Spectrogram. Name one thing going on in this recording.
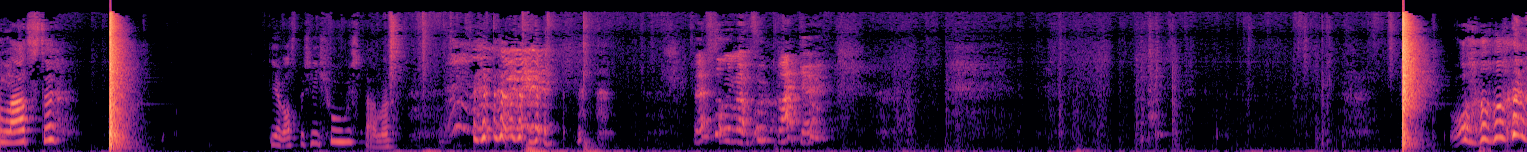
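A balloon bursts with a loud pop.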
